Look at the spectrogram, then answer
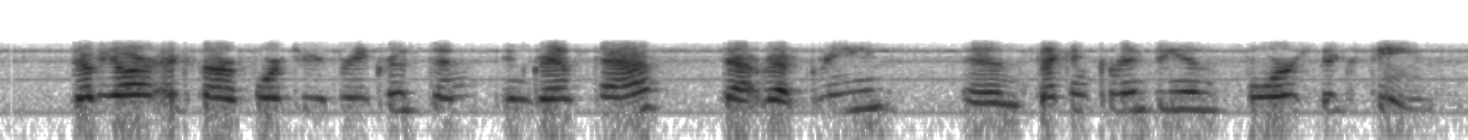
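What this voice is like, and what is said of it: Excellent radio voice. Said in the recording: “you have an excellent radio voice.”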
